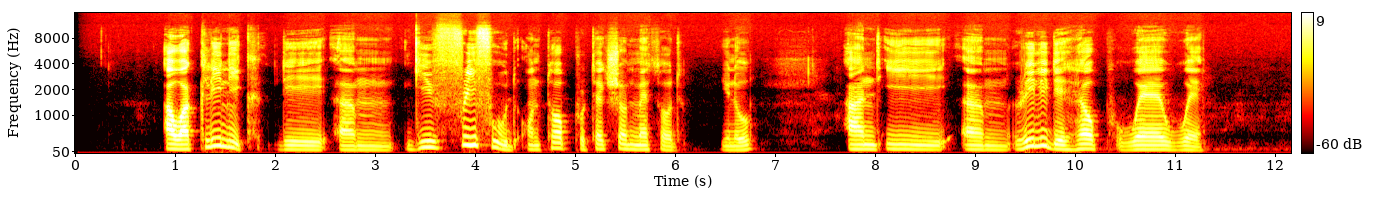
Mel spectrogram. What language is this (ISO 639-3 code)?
pcm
